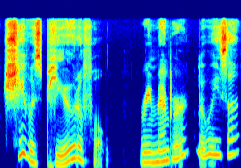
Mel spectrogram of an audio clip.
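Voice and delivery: put-on high, emphatic girlish enthusiasm; gush, then lift into an eager question. A narrator's reading. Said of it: "she gushed".

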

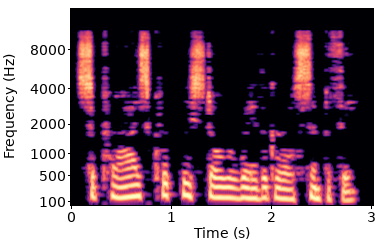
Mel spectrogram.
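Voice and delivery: ordinary delivery

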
